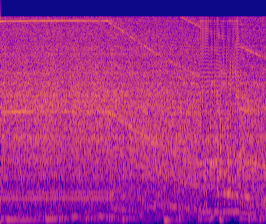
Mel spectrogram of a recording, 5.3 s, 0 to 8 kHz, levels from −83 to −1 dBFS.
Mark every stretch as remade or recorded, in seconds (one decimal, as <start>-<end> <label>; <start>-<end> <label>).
0.0-4.0 recorded; 4.0-4.8 remade; 4.8-5.3 recorded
